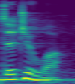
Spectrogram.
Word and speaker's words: Djwa: Emma's name is spelled DJWA, so it can be a little challenging for people, I guess. It's usually said Dijawa.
